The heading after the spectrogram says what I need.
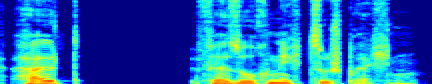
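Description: A man voicing a gentle, chatty caretaker who speaks soothingly to a patient. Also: medium pitch, a little slow, vocal fry, no room sound, studio quality. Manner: soothing, patient, overly talkative.

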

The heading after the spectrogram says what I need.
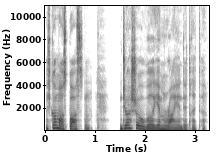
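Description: A woman's voice: lowish voice, animated, unhurried, dry recording, clean studio sound. A woman voicing a polite, easygoing young American man in an audiobook. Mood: friendly.

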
